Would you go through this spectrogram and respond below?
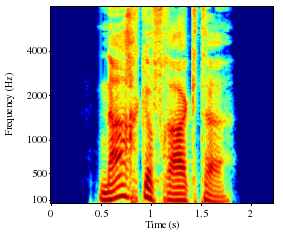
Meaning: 1. comparative degree of nachgefragt 2. inflection of nachgefragt: strong/mixed nominative masculine singular 3. inflection of nachgefragt: strong genitive/dative feminine singular
- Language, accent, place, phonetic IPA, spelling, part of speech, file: German, Germany, Berlin, [ˈnaːxɡəˌfʁaːktɐ], nachgefragter, adjective, De-nachgefragter.ogg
